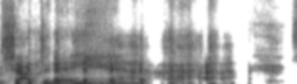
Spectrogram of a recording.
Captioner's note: laughter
